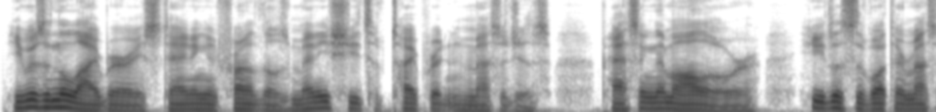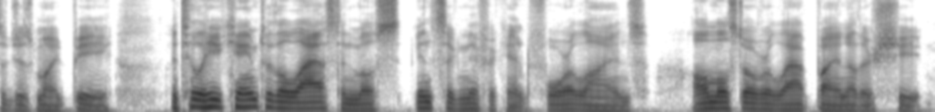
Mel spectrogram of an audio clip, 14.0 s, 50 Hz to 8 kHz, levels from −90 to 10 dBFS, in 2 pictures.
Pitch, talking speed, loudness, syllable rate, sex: 95 Hz, 180 wpm, -19 LUFS, 5.6 syllables/s, male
